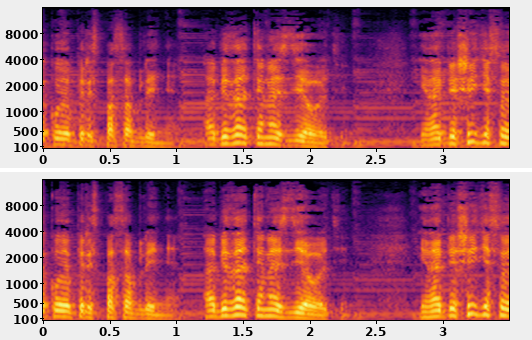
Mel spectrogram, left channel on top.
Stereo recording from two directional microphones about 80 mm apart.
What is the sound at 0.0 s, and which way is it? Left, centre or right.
Speech, right.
